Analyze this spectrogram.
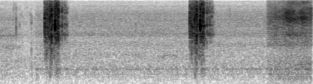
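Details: Two sharp camera shutter clicks about one and a half seconds apart, then a soft hiss, over a quiet outdoor background without animal calls.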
